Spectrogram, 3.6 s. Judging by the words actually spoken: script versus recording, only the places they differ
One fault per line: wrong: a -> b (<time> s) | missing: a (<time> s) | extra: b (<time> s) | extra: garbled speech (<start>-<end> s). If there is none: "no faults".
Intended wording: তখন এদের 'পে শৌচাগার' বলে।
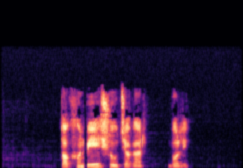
missing: এদের (1.2 s)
